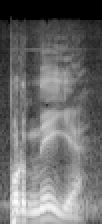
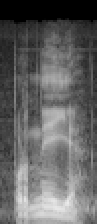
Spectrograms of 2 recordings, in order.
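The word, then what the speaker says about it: πορνεία: está en el idioma griego cierto que dice porn ella así es como se pronuncia porn ella y no habla únicamente de la fornicación o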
